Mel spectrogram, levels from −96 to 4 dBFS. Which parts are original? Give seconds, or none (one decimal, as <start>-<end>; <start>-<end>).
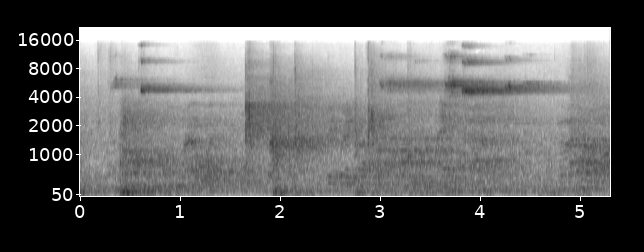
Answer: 0.0-5.3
